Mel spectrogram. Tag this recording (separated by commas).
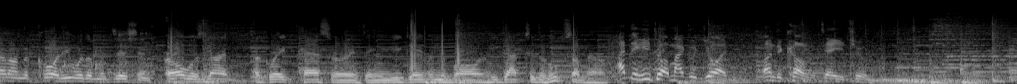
Music, Speech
